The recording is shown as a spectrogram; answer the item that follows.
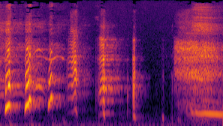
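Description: Two women laughing together: a quick run of short laughs that trails off into a breathy out-breath near the end.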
